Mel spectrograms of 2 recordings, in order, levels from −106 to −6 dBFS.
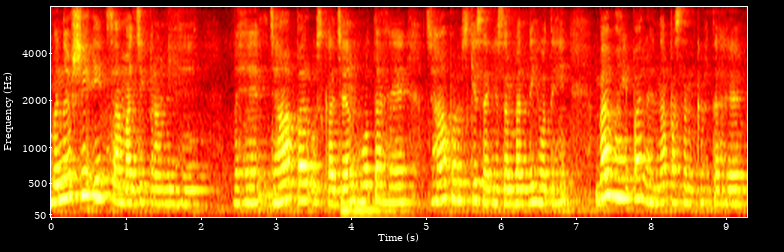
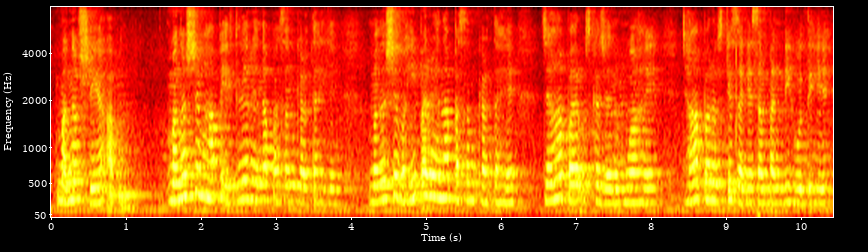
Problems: echo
